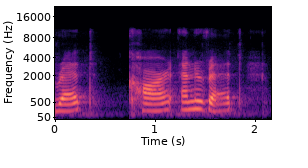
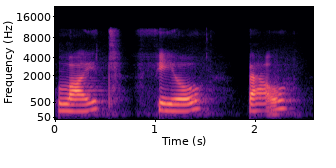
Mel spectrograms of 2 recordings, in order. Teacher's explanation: when you're saying R, your tongue is a little curled inside through our mouth, but when you are saying L, it's just directly through our upper teeth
